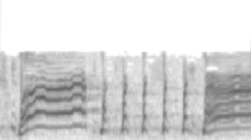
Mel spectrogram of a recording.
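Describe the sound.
Chicken clucking, fairly loud: a drawn-out squawk, then a quick run of five short, evenly spaced clucks, ending in another long squawk. No talking.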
